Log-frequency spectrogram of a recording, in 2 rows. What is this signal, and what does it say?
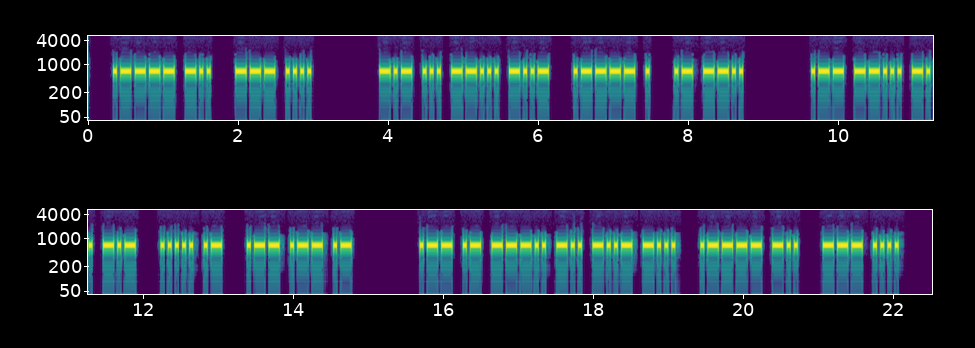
Morse code, heard as a keyed tone, about 25 wpm, 700 Hz. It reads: 1D OH KS7X 1E AZ W7DK 5A WWA WA8DXB 1D OH
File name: LARK-FD-2022-Log-in-CW-25wpm-700-Hz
